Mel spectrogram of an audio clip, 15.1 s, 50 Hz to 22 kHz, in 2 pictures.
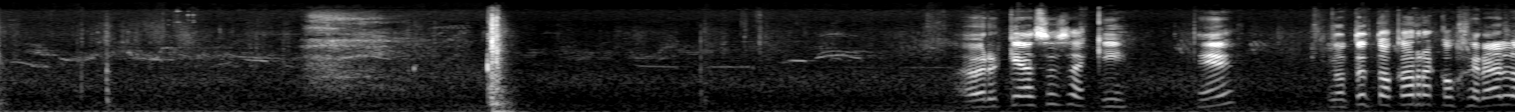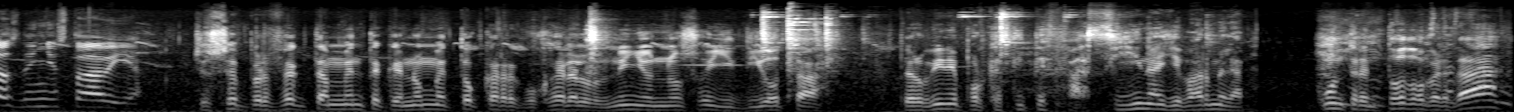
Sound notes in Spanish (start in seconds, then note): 2.4 Portazo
